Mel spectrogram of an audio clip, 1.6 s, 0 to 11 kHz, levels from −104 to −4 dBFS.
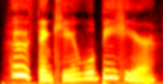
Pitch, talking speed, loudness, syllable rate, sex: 230 Hz, 220 wpm, -16 LUFS, 5.1 syllables/s, female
